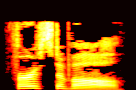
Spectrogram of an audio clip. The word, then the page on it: first of all: British English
